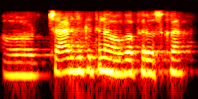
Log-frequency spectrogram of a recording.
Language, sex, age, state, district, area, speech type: Hindi, male, 45-60, Rajasthan, Karauli, rural, conversation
